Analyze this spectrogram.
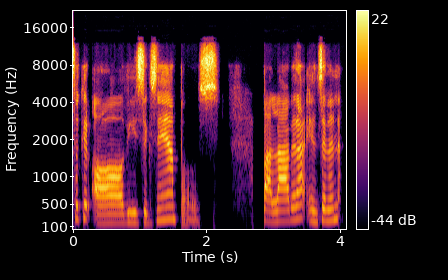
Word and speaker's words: palabra: And the second to last is the la, palabra. The way we say that obeys the rule, palabra.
